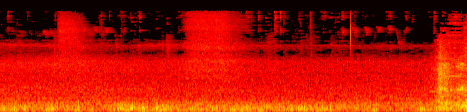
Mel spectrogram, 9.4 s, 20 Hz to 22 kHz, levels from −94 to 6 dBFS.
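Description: No technical faults are audible.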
